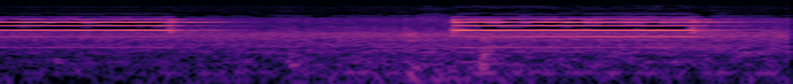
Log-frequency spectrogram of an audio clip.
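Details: Petrol pump automation tank console: two long, steady, high-pitched buzzer tones, each under a second, with quiet between, with all three lights on. Low product level alarm, silenced by double-clicking the delivery-required button.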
